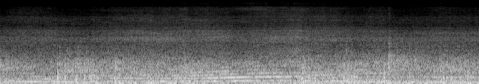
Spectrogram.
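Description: A 2025 BMW S1000RR sport motorcycle with a full Akrapovic exhaust rumbles loudly inside a crowded tunnel, a steady, close, booming engine drone with slight pitch rises as it rolls through traffic.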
